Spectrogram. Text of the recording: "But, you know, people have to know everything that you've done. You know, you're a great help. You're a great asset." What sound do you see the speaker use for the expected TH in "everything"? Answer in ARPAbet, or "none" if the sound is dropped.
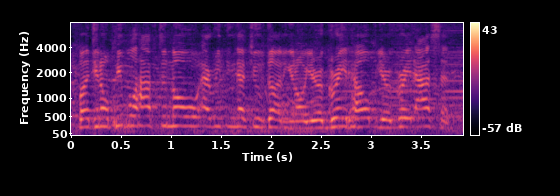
TH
